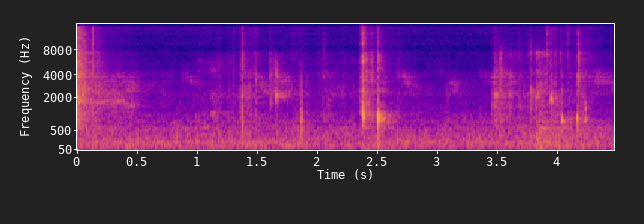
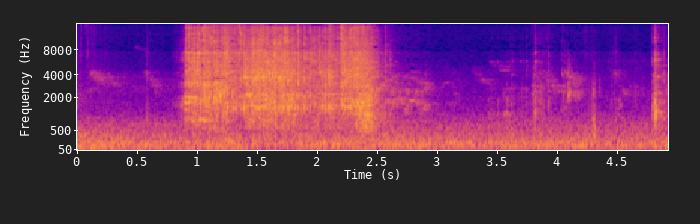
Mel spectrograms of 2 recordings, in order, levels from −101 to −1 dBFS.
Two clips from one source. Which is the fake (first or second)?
first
